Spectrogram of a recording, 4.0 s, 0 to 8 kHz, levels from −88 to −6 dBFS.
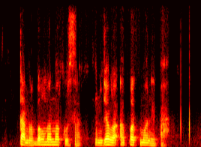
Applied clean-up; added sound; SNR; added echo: neural separator model SepFormer DNS4.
